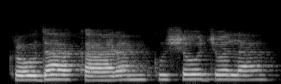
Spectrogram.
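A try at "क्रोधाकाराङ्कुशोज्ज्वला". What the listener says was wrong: Okay, if you are following the English one, yeah, Krodha Karankushojvala. So there is no ing here, okay? Krodha. After Krodha, it's only the Karankushojvala. Krodha Karankushojvala.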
